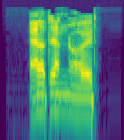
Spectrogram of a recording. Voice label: "adenoid", English; adjectives

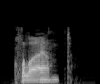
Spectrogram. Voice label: "clamped", English; adjectives

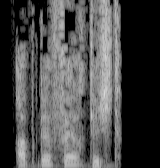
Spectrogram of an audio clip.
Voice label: "abgefertigt", German; adjectives

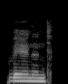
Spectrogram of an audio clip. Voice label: "wähnend", German; adjectives

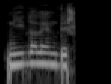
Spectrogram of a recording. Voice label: "niederländisch", German; adjectives

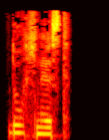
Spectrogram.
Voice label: "durchnässt", german; adjectives

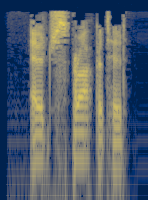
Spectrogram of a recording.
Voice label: "edge-sprocketed", English; adjectives

